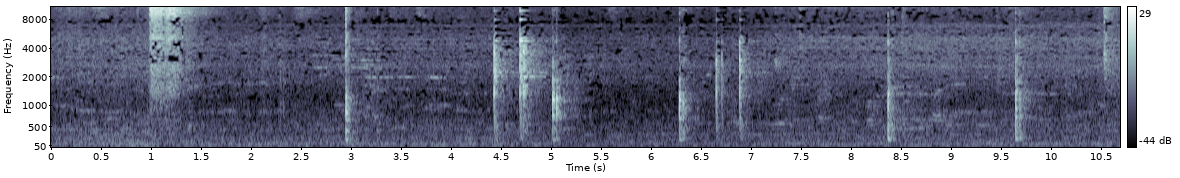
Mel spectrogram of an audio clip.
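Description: Sharp clinks and knocks of cups and metal barista gear being handled at an espresso machine, about nine separate strikes spread over several seconds. A brief hiss about a second in.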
